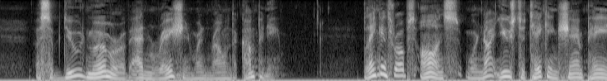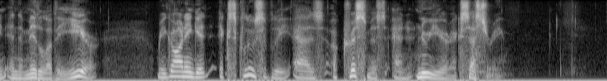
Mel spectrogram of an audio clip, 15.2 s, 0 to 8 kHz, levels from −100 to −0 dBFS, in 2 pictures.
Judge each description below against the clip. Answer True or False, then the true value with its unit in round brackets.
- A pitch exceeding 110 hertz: True (140 Hz)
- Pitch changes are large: True (6.7 semitones)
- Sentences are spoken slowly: True (130 wpm)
